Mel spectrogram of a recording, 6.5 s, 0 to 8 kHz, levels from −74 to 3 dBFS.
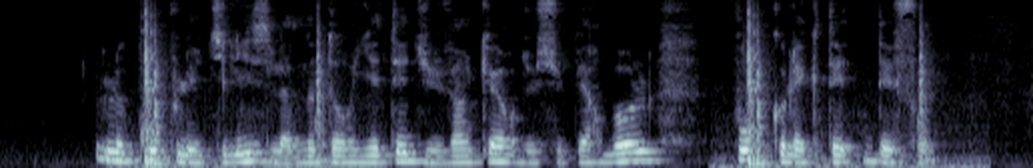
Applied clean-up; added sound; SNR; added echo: none; Squeak; 7 dB; none.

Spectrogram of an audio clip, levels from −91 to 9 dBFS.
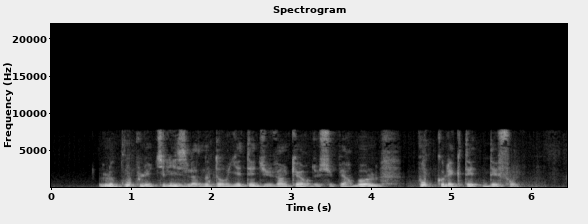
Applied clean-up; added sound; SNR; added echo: neural separator model SepFormer DNS4.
